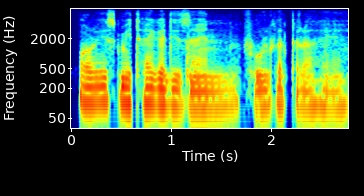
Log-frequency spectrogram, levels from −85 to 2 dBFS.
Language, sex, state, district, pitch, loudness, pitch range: Hindi, male, Arunachal Pradesh, Longding, 95 Hz, -18 LUFS, 90-105 Hz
